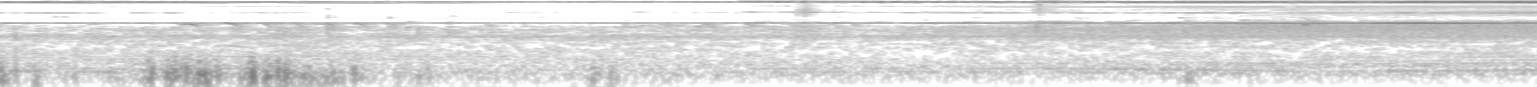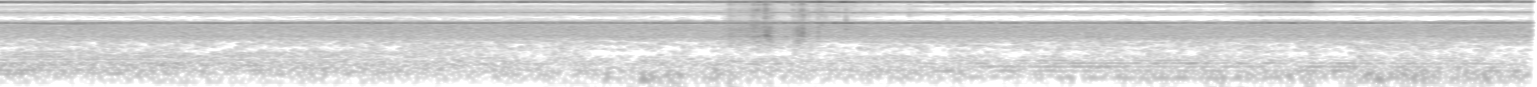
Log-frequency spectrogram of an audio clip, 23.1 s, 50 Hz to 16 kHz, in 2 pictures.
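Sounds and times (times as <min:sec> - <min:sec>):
insect chorus: 0:00.0 - 0:23.0.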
